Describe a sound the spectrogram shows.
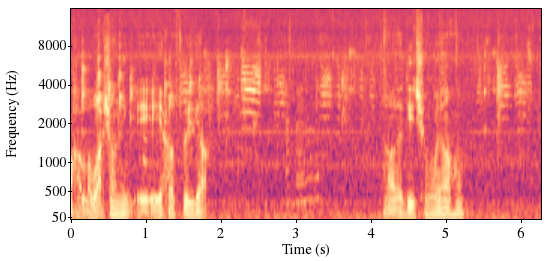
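A hen squawks loudly in distress.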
